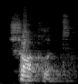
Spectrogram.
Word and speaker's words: chocolate: When you ask for this at the store, make sure that there are only 2 syllables. Choc and let. Chocolate. And remember, there's no late in chocolate.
